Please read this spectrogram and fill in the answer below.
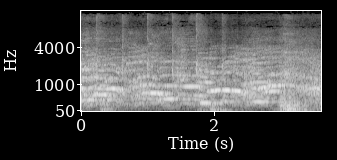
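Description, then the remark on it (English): A wrestling crowd chants in unison with rhythmic clapping, a loud, steady wall of voices, with sharp claps cutting through the roar. “I'm feeling the world's worst pain and I'm not hearing, as I'm feeling this pain, I'm not hearing the crowd chanting holy ass.”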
